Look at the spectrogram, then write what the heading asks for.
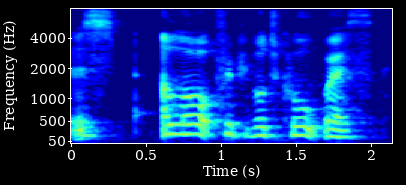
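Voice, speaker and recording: A woman's voice: mid-range voice, moderate pace. A middle-aged woman speaking earnestly and emphatically as a guest in a reflective personal interview.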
